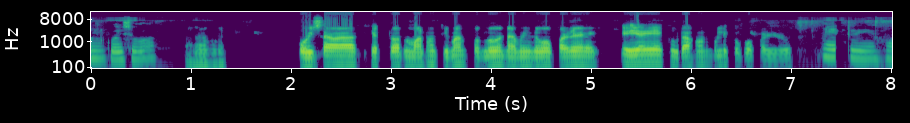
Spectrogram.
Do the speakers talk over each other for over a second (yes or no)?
no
